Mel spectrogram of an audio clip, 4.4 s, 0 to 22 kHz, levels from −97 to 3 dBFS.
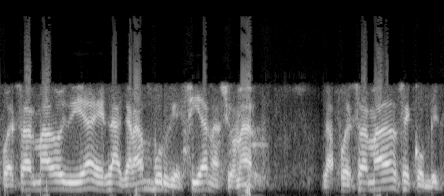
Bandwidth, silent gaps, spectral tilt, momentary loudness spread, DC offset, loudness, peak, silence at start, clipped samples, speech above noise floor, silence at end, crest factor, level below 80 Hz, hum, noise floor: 10.5 kHz; none; -6 dB/octave; 5 LU; under 0.1%; -15 LUFS; -2 dBFS; 0 s; under 0.1%; 34 dB; 0 s; 14 dB; -48 dBFS; none; -49 dBFS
